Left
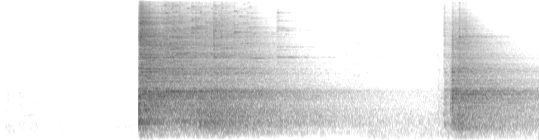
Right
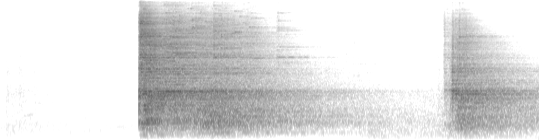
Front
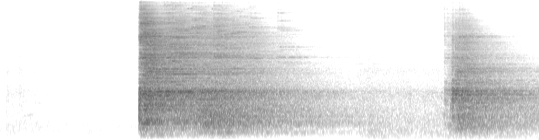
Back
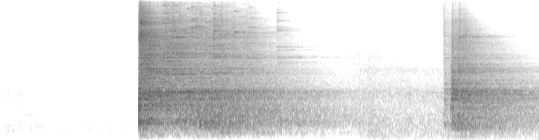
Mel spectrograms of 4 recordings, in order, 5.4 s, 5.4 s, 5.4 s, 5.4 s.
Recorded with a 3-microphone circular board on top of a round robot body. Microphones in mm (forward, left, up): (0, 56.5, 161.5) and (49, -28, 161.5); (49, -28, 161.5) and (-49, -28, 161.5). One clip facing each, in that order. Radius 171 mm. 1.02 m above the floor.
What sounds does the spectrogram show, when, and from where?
1.4 s breaking glass: 175° left, 2 m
